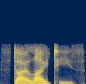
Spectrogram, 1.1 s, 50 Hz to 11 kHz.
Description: (stī-lītēz), Saint AD 390?-459.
